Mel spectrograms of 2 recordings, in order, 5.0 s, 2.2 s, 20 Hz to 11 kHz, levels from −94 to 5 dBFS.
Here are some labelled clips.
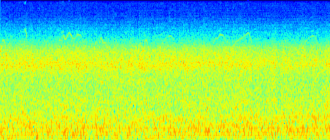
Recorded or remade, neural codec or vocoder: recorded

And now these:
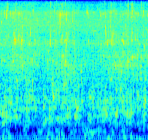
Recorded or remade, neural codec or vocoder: recorded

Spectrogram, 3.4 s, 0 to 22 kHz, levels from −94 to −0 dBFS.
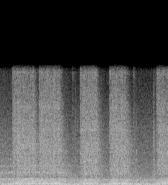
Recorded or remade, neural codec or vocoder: recorded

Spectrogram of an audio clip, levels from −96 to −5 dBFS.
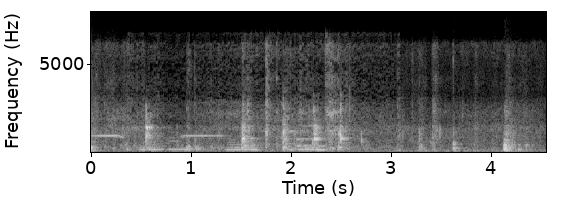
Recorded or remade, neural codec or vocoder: recorded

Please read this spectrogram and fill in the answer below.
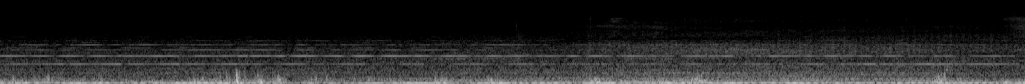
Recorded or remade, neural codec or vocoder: recorded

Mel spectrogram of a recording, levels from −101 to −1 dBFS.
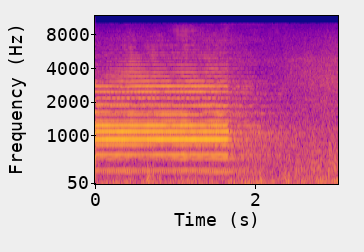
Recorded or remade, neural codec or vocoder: recorded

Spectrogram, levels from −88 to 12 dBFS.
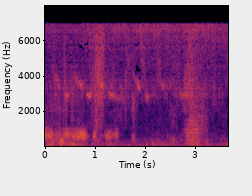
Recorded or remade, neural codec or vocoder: remade, vocoder, WaveNeXt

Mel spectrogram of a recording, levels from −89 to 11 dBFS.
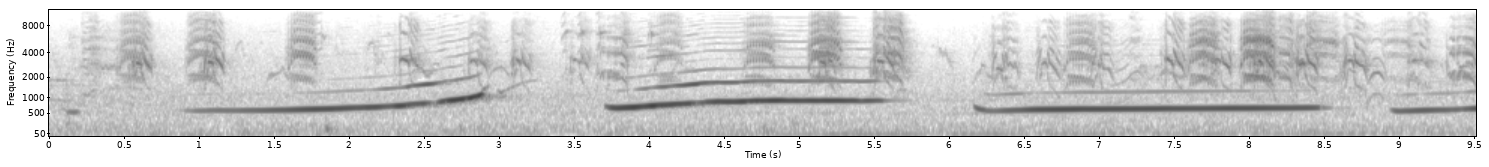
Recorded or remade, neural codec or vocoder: recorded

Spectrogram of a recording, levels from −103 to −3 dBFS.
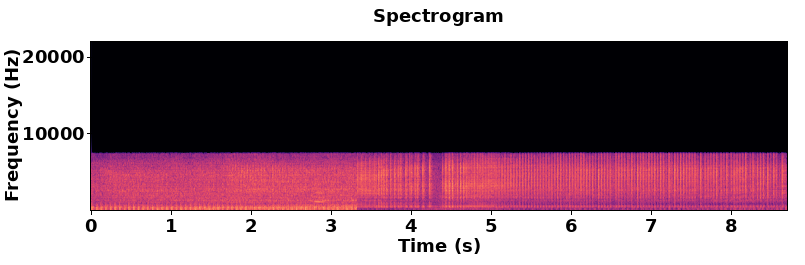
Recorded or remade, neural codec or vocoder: recorded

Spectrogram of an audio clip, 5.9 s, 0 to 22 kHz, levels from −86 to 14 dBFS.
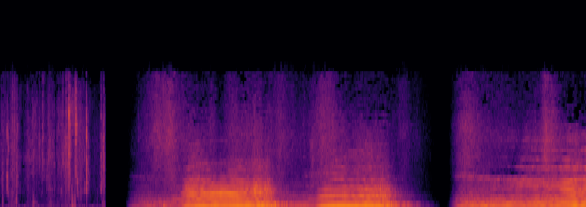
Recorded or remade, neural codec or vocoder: recorded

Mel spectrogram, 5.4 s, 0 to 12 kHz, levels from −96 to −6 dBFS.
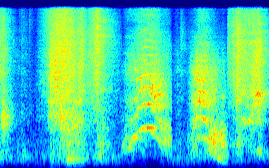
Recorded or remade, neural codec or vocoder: remade, autoencoder, DAC-VAE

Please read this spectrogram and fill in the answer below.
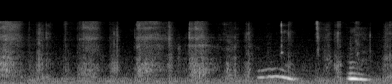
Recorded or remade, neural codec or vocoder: remade, autoencoder, DAC-VAE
